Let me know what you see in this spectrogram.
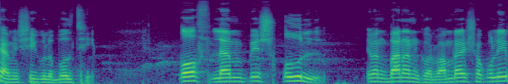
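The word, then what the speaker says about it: قُلْ: কুলহুয়ল্লাহু আহাদে এখানে কিছু নিয়ম রয়েছে আমি সেগুলো বলছি কফলাম পেশ কুল এবং বানান করব আমরা সকলেই বানান করে সূরাটা শিখব বড়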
